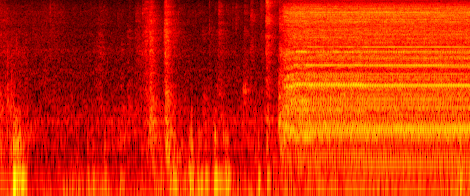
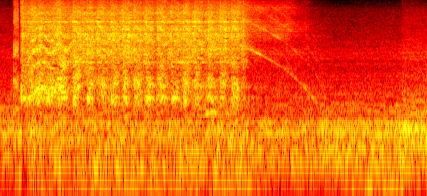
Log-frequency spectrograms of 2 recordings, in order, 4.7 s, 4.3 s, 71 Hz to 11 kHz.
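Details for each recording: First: 1976 Camaro, 600+ hp forged V8, first start after swapped MAP sensor wires twice filled the crankcase with fuel: cranks, fires and settles into a loud, lumpy, rowdy, even idle. The coolant temperature is rising and air pockets are suspected. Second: 600+ hp 1976 Camaro V8 on Holley Dominator EFI, first start attempt: steady cranking about two seconds, spins down without catching; flooding, owner suspected a stuck injector.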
